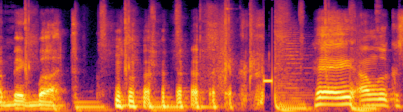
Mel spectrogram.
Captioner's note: laughing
